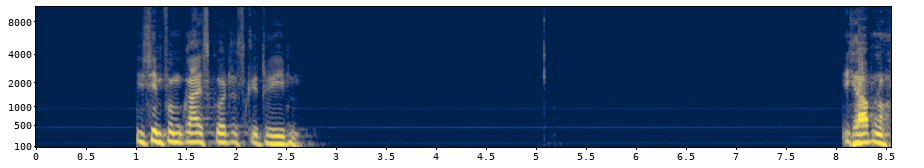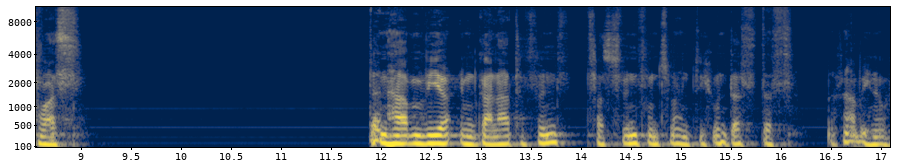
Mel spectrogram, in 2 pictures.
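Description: A middle-aged man speaks calmly through a microphone, with long pauses.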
